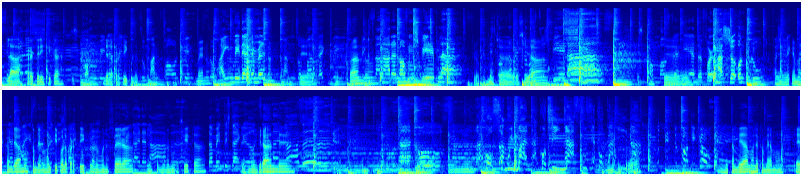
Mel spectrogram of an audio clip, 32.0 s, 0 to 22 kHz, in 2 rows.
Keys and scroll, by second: 3.3 Return, 6.9 5, 7.2 Return, 9.0-9.9 typing, 10.5 Return, 22.6 ,, 23.1 9, 23.4 Return, 26.5 ,, 27.5-28.6 typing.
